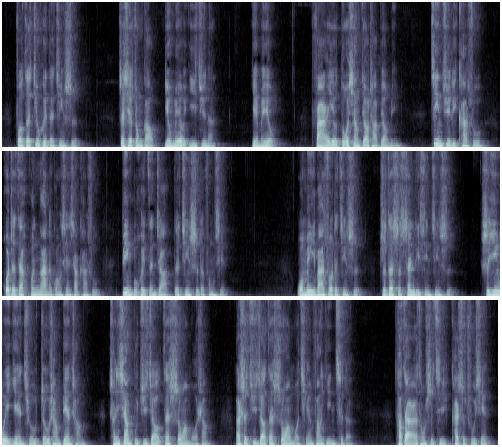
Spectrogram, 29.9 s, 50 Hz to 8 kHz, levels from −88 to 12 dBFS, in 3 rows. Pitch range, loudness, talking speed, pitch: 115-155 Hz, -15 LUFS, 230 characters per minute, 130 Hz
